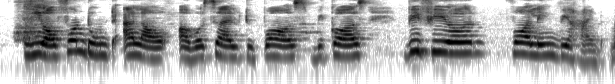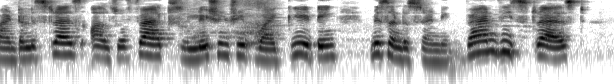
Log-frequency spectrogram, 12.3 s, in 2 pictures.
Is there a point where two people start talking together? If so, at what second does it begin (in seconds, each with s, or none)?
none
